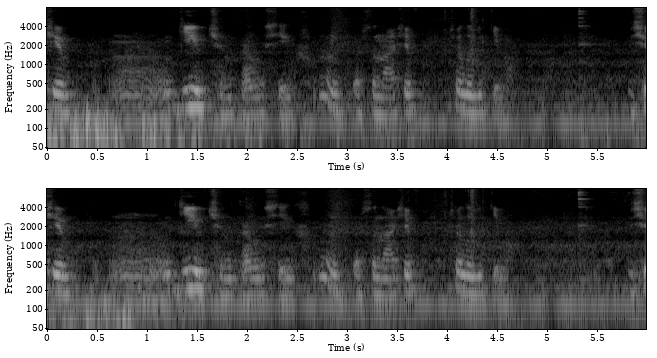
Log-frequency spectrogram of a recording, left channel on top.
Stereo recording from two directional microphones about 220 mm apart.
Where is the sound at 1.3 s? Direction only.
Centre (ahead or behind).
